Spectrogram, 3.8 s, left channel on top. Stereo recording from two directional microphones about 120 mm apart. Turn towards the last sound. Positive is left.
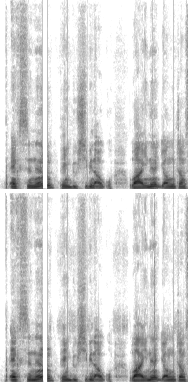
turn(degrees=-40)  # may be behind; listen again after turning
